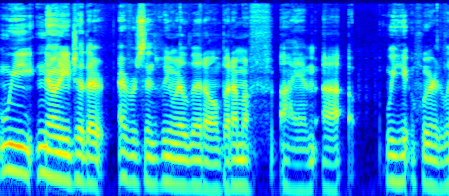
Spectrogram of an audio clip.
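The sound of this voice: The voice reads in an unforced way, with ordinary pitch variation.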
